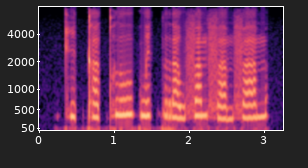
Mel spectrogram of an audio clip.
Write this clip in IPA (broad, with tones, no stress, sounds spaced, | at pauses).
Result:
kʰ i˨˩ t̚ kʰ a˨˩ t̚ pʰ l oː˥˩ k w e˦˥ k̚ p r a˨˩ w f a˥˩ m f a˩˦ m f a˦˥ m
